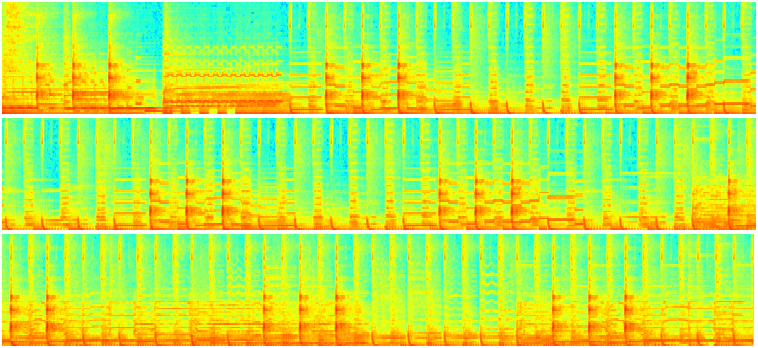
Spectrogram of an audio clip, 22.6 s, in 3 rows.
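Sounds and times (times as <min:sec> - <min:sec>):
racing game music with drums: 0:00.0 - 0:22.5.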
